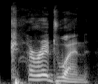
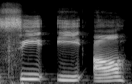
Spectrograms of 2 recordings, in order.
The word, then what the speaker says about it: Ceridwen: to the tales of Ceridwen.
